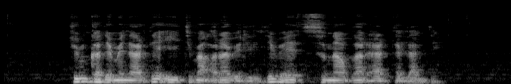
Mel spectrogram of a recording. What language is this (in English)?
Turkish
